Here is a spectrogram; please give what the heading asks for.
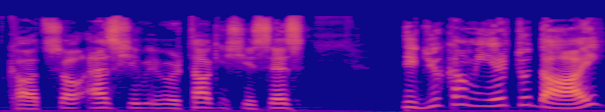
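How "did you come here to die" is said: put-on Australian accent, "die" for "today". Nurse asks patient in Australian accent, "today" as "to die". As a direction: say "to die" the Aussie way, meaning today. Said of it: "The pronunciation".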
